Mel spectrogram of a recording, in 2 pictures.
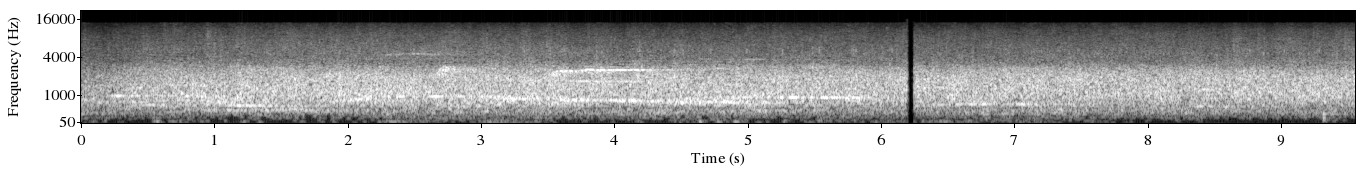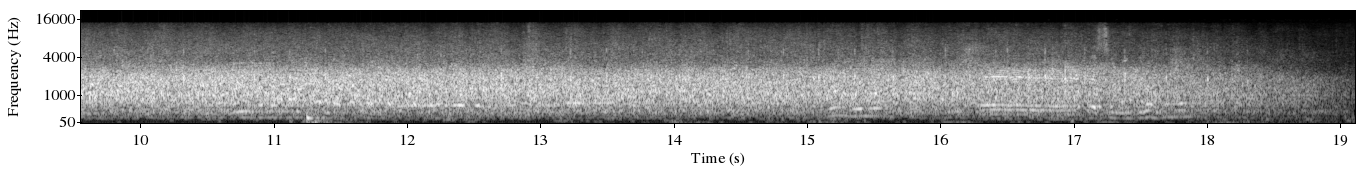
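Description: A crowd claps steadily for about eighteen seconds, a dense, even wash of applause that holds at a constant level before fading out at the end.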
